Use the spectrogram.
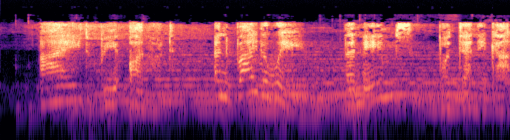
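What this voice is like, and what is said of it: Female voice with an unplaceable accent. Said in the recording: “she's got a bit of an accent. I'm not sure what it's supposed to be. ... Eastern European? ... I got the sense of either an African accent. ... I was thinking African too. ... But I also got a Star Wars alien accent. ... it reminded me a lot of the Kaminoans”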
